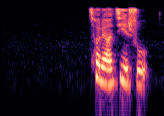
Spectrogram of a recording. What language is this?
Chinese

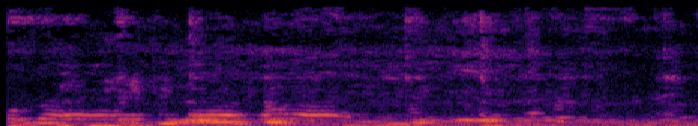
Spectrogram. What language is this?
Swahili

